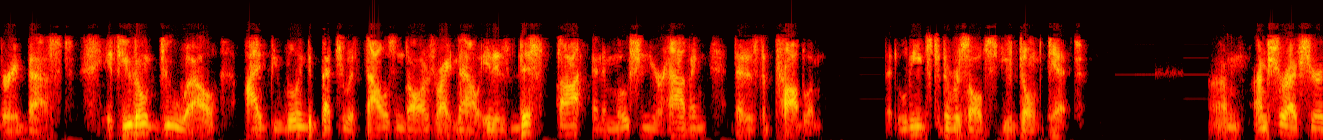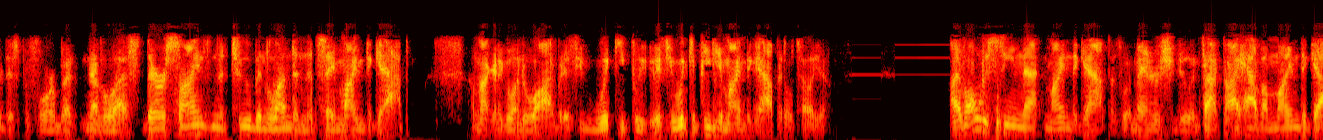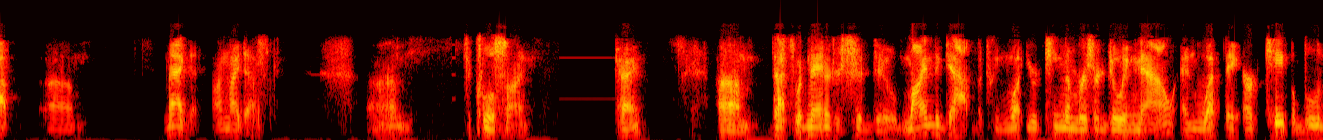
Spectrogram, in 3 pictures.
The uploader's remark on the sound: November 2011 Conference Call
